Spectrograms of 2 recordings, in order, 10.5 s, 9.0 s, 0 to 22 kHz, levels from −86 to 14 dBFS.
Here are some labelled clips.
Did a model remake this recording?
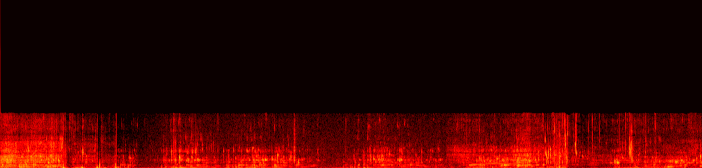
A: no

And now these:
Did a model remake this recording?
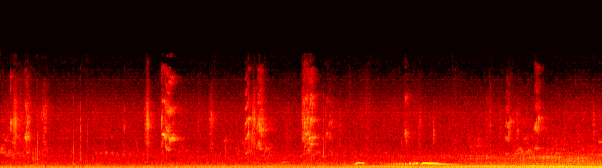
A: yes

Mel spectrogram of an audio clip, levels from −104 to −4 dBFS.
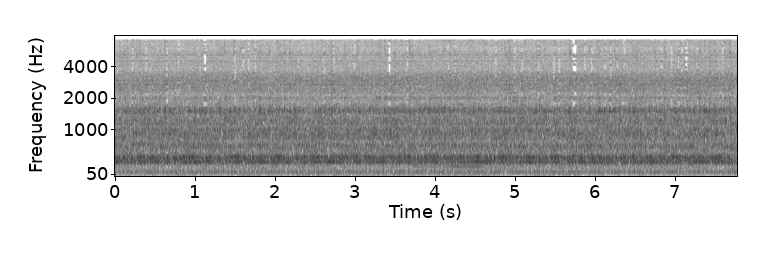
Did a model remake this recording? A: no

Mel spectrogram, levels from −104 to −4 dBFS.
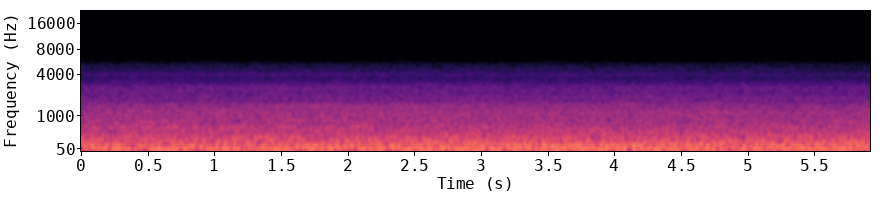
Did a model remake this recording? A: yes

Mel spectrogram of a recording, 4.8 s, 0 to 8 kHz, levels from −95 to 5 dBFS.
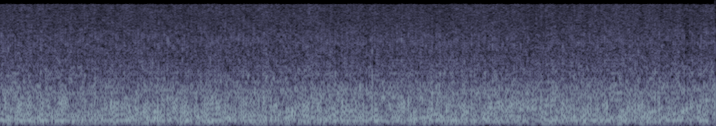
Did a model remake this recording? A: yes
